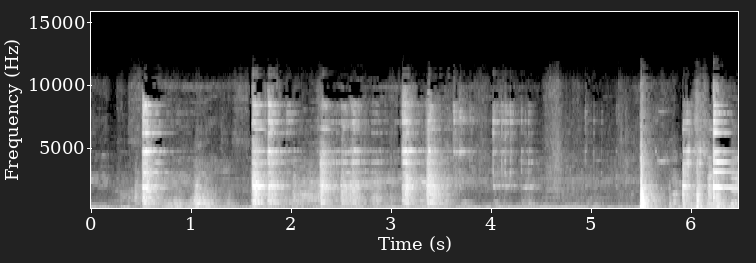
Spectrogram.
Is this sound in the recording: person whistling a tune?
no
